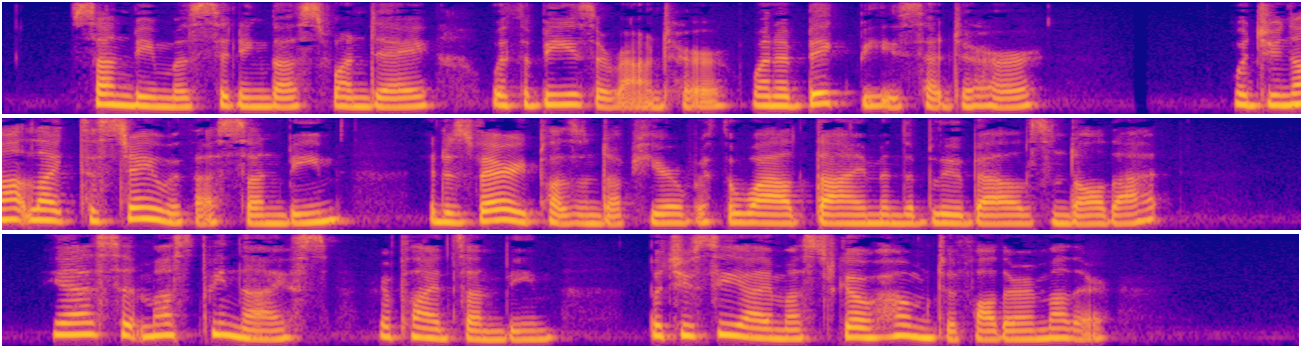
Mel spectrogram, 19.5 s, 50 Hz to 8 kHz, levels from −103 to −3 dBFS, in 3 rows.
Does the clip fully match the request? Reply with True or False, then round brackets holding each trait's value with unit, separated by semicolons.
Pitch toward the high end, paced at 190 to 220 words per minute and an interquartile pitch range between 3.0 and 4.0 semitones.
True (200 Hz; 195 wpm; 3.7 semitones)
